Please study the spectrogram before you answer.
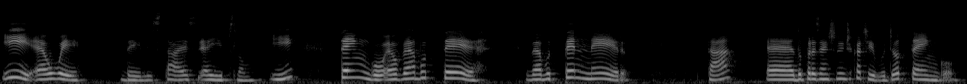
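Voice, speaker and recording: A Brazilian woman with a slightly high voice explains song lyrics as a teacher. She slows right down to repeat single words, patient and clear about each sound. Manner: patient, repeats words slowly to show pronunciation. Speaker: Spanish teacher.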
